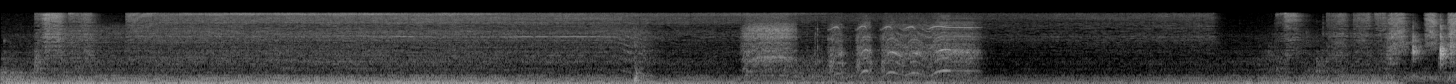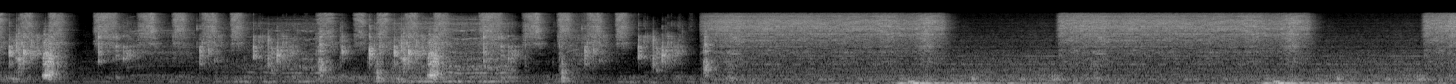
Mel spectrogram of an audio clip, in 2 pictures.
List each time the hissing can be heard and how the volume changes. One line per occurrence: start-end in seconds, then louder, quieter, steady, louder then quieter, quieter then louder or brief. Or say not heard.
0.0-29.0 quieter then louder.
